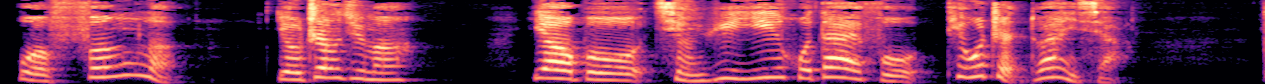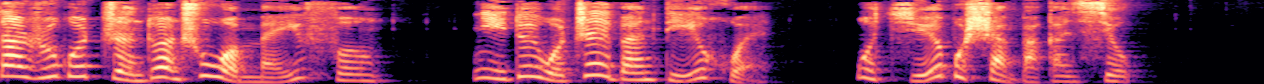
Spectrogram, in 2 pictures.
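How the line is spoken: Raised voice, slow. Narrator (Chinese): 扬声缓缓道

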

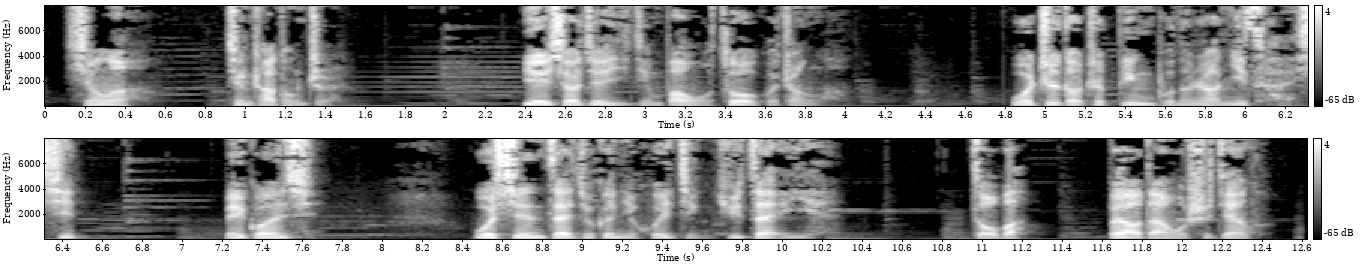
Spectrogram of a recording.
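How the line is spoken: Deep low voice. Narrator (Chinese): 他沉声开口

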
